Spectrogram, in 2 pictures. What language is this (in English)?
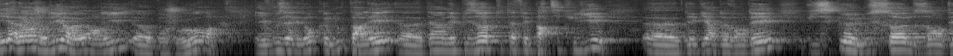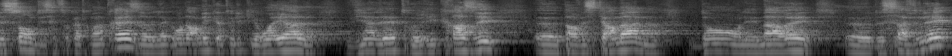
French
